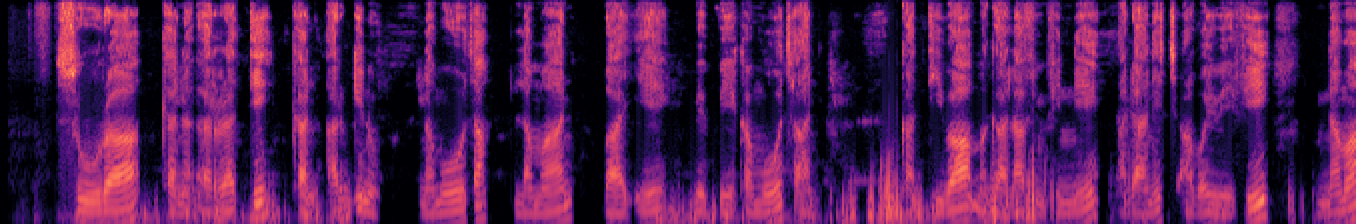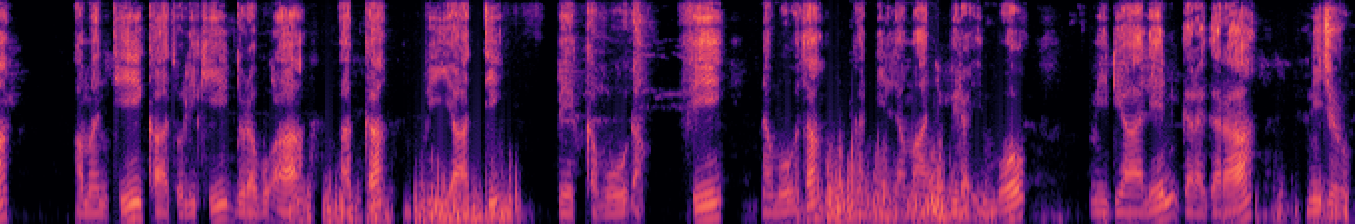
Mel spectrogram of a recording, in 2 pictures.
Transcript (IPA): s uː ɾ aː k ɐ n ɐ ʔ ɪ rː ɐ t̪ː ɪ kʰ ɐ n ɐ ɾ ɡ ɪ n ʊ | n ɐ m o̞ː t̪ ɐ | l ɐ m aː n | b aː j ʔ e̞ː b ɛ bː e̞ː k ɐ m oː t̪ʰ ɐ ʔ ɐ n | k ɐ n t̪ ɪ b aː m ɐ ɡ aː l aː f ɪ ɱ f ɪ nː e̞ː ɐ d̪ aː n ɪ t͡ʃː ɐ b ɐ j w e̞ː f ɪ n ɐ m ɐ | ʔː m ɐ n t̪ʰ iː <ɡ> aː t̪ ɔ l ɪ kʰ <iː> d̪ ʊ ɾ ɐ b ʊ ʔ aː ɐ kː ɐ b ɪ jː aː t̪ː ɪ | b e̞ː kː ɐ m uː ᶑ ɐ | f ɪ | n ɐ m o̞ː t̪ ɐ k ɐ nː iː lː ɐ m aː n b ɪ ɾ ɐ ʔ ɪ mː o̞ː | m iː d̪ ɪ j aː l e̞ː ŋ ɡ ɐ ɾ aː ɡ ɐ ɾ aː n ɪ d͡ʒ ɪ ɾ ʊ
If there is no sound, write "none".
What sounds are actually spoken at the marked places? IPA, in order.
k, iː

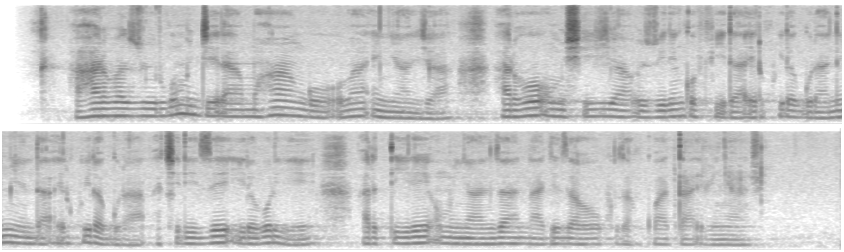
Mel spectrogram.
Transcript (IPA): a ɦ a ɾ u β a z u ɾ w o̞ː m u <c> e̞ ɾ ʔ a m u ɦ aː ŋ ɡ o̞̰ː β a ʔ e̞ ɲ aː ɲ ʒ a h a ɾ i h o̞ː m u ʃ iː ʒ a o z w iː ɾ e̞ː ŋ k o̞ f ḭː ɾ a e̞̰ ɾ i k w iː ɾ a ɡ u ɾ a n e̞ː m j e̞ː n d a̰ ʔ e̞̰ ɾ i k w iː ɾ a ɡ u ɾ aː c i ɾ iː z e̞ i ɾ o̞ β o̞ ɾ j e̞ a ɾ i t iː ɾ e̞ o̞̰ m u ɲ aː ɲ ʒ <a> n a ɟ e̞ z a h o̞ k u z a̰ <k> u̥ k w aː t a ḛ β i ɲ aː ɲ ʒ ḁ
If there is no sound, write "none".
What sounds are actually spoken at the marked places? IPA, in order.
ɟ, a, k

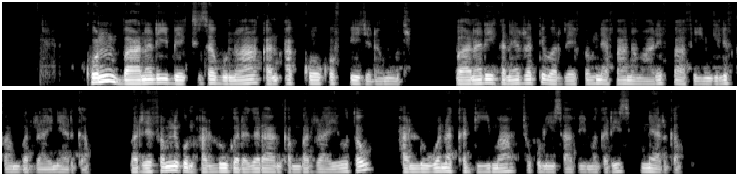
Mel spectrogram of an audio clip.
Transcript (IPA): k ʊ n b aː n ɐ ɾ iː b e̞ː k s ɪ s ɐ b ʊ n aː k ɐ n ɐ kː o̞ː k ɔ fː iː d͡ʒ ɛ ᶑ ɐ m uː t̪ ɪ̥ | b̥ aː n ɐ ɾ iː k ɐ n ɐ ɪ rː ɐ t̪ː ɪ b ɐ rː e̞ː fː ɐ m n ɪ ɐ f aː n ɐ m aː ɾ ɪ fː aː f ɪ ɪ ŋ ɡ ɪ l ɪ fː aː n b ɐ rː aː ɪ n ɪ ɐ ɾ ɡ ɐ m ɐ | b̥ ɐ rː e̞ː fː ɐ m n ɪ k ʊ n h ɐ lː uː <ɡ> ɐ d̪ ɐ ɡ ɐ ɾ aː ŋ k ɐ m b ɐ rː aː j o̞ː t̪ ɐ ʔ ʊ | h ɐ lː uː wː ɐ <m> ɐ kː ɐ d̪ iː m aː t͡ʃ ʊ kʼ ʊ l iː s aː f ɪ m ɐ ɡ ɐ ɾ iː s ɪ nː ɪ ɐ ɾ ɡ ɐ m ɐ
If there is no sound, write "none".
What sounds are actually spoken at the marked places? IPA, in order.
ɡ, n

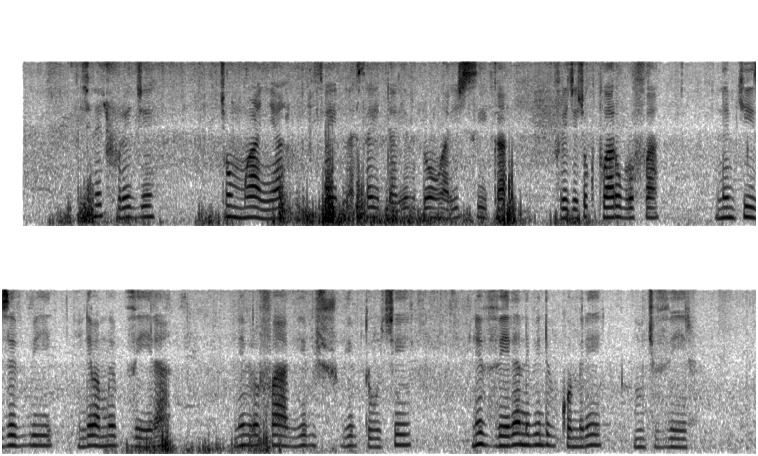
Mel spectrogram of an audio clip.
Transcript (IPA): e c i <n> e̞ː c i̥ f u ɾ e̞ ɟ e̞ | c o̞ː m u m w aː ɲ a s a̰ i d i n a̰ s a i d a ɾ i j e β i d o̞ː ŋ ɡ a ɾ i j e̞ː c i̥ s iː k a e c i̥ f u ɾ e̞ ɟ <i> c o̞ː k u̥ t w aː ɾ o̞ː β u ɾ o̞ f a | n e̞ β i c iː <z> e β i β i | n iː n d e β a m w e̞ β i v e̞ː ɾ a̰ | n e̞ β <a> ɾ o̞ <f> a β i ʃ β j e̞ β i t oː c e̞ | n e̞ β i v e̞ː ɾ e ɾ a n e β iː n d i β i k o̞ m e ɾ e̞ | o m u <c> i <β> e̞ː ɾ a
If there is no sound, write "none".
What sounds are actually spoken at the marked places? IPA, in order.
n, e, z, i, f, c, v

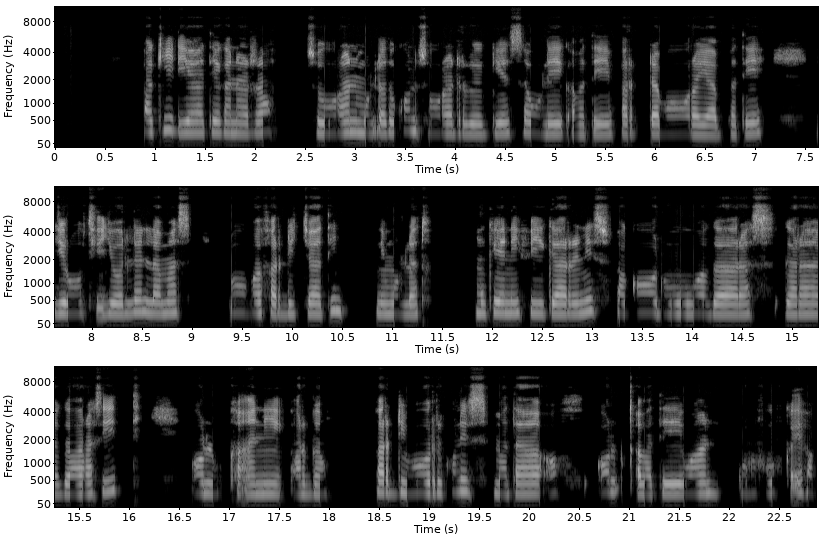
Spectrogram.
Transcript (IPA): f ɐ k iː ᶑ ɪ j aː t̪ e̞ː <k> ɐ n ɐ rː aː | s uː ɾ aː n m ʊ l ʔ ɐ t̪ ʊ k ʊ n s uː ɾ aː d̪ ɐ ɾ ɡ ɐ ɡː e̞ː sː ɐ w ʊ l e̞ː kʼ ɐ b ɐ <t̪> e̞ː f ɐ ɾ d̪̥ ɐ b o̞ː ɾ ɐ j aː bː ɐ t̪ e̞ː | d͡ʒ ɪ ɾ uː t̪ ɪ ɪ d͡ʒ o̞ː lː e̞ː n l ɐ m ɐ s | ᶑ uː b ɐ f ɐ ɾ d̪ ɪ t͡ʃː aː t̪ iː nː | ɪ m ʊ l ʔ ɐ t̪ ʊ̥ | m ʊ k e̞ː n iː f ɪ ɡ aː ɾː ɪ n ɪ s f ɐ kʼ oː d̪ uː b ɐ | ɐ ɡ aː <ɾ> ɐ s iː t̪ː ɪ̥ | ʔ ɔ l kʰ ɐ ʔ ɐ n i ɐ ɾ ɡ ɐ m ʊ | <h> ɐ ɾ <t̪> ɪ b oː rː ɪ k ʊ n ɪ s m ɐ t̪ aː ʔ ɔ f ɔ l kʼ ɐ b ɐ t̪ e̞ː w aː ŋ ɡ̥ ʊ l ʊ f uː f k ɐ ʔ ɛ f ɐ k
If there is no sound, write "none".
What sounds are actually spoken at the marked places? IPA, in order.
k, t̪, ɾ, f, d̪

